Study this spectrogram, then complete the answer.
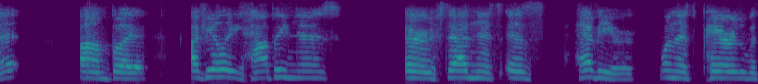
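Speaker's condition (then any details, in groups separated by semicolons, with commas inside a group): Cerebellar ataxia; caused by brain bleed, unsteady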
